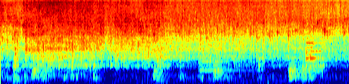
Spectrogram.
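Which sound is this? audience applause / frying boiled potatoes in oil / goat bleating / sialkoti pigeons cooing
frying boiled potatoes in oil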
